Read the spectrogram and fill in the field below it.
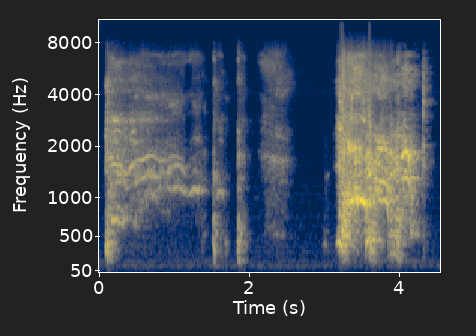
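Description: Several coughs in a row: a longer rasping cough, two short sharp ones, then a loud harsh burst after a pause.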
